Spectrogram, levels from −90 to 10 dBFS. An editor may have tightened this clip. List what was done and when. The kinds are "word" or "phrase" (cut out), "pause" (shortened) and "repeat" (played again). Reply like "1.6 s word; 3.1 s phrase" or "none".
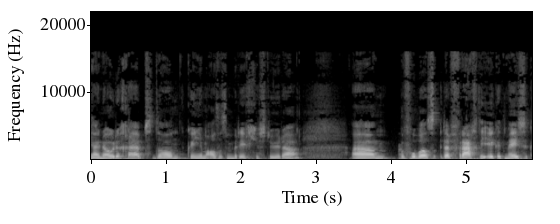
1.8 s word; 4.1 s word; 4.7 s word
